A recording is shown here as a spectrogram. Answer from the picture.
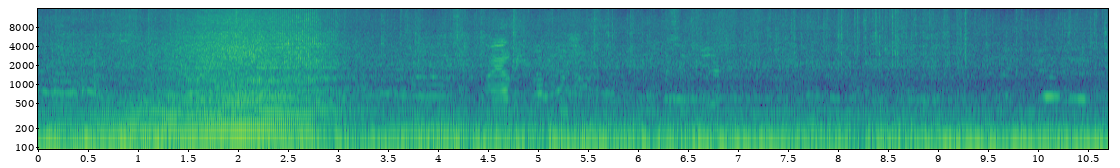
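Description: Wind buffeting the microphone with a constant low rumble, while a motor vehicle passes close by, swelling and fading between about one and three seconds in. Faint voices in the background.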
